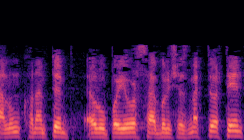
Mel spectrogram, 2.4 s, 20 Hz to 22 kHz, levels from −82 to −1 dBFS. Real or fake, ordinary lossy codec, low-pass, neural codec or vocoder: fake; MP3, 24 kbps; 7.2 kHz; codec, 16 kHz in and 24 kHz out, 1 kbps, XY-Tokenizer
